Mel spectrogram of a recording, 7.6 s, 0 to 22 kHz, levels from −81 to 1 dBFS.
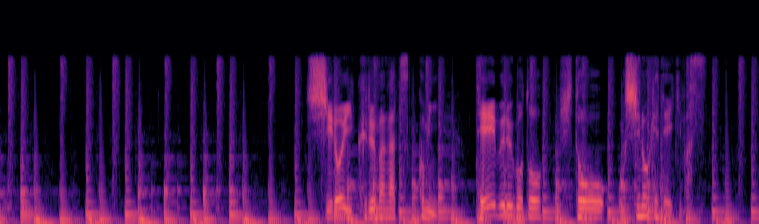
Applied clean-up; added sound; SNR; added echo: none; none; none; none.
